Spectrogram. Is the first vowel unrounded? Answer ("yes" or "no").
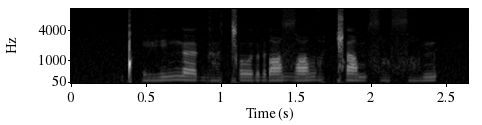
yes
